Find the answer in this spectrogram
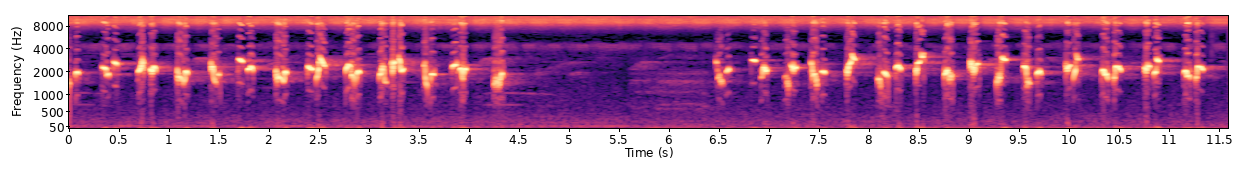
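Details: Sooty-headed bulbul calling to companions at morning: a rapid string of short, bright, wavering chirps for four seconds, a two-second gap, then another long run of the same notes, steady hiss underneath.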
